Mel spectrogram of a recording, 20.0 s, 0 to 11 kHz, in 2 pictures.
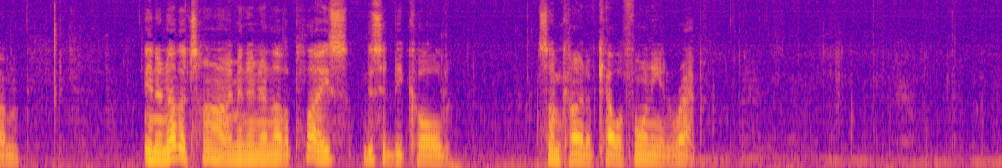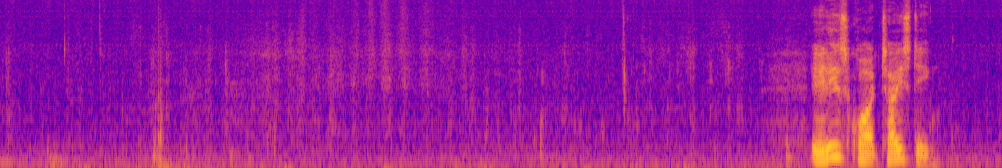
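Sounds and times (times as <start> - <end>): person chewing: 7.0 - 17.7.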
